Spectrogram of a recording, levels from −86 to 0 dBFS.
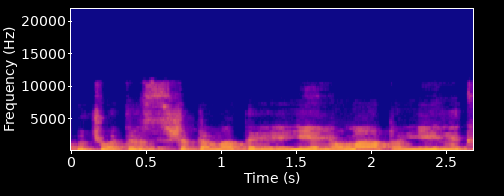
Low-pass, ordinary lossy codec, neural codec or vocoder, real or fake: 10.8 kHz; MP3, 96 kbps; vocoder, 44.1 kHz, 128 mel bands, Pupu-Vocoder; fake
